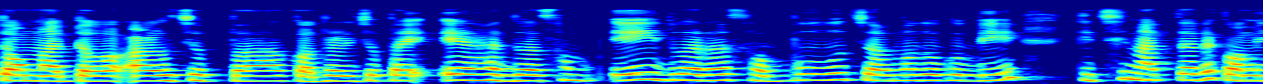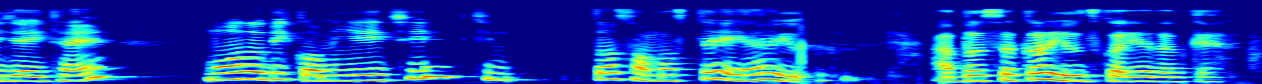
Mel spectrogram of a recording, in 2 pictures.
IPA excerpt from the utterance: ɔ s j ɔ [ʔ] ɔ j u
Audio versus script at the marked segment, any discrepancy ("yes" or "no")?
yes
